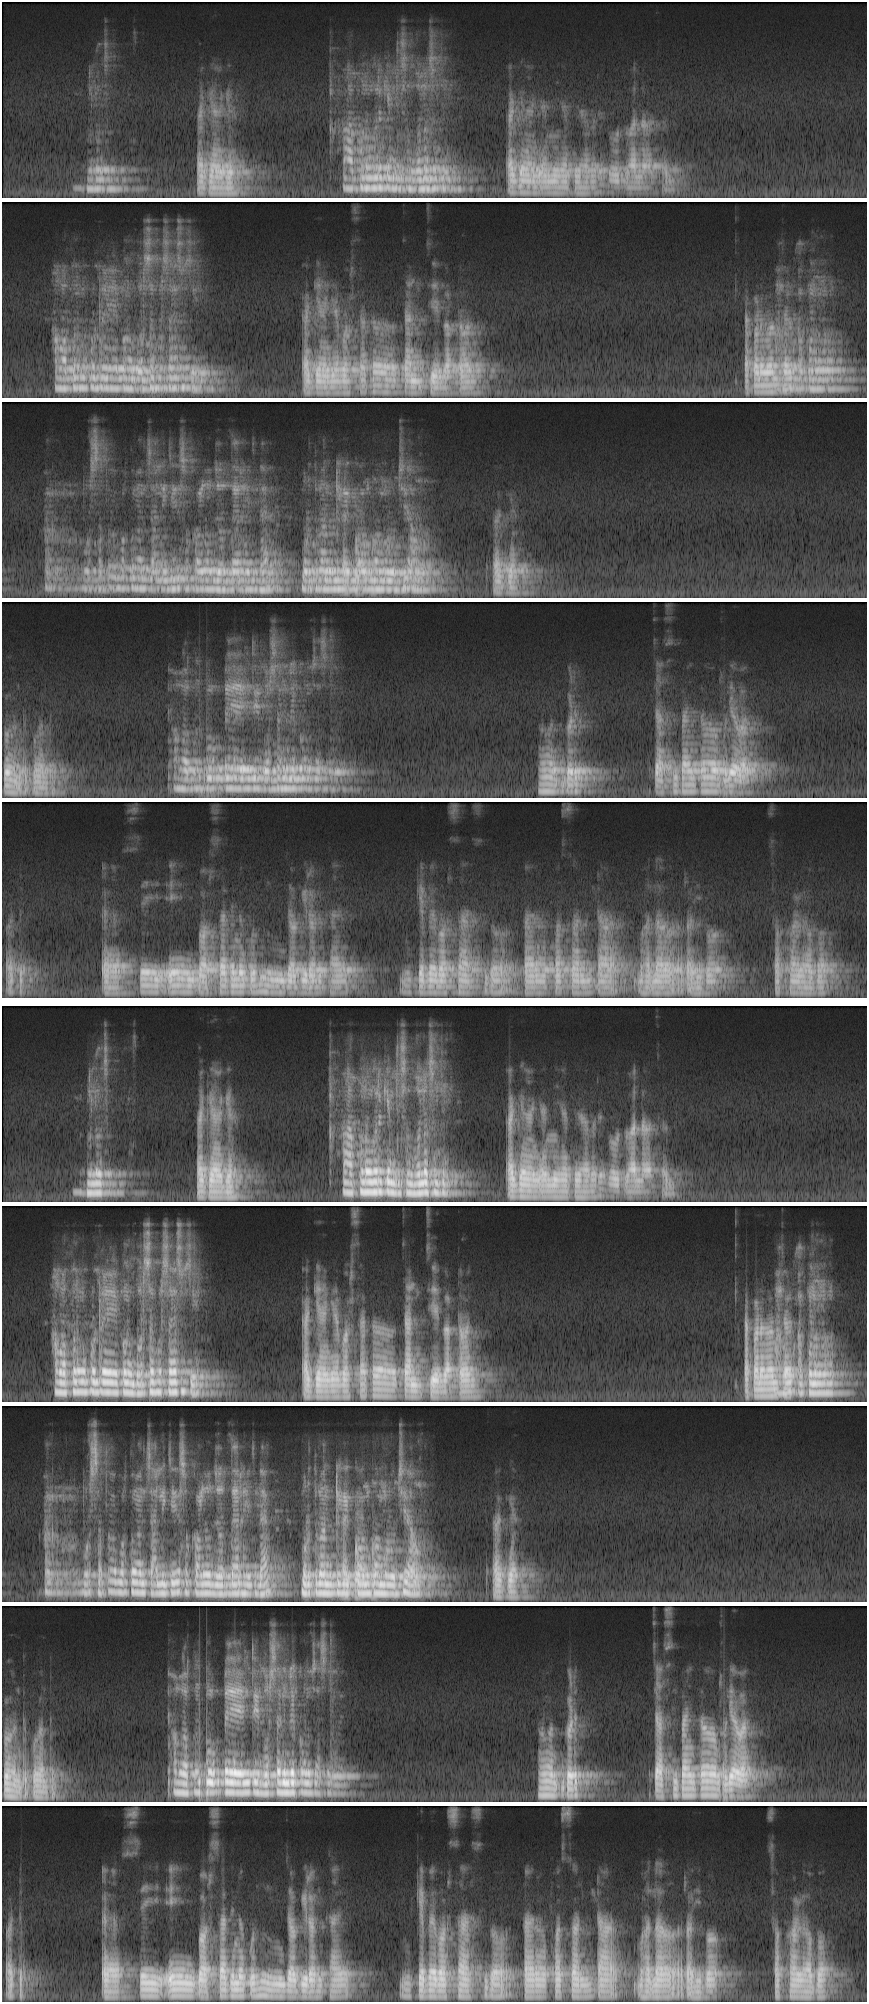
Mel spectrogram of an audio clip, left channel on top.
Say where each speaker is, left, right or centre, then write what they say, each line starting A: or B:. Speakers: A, on the right; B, on the right.
A: ଭଲ ଅଛନ୍ତି
B: ଆଜ୍ଞା ଆଜ୍ଞା।
A: ହଁ ଆପଣଙ୍କ ଘରେ କେମିତି ସବୁ ଭଲ ଅଛନ୍ତି?
B: ଆଜ୍ଞା ନି ନିହାତି ଭାବରେ ବହୁତ ଭଲ ଅଛନ୍ତି।
A: ଆଉ ଆପଣଙ୍କ ପଟରେ କଣ ବର୍ଷା ଫର୍ଷା ଆସୁଚି?
B: ଆଜ୍ଞା ଆଜ୍ଞା ବର୍ଷା ତ ଚାଲଚି ବର୍ତ୍ତମାନ। ଆପଣ ଗନ୍
A: ହଉ ଆପଣ ହ ବର୍ଷା ତ ବର୍ତ୍ତମାନ ଚାଲିଚି ସକାଳୁ ଜୋରଦାର ହେଇଥିଲା। ବର୍ତ୍ତମାନ ଟିକେ
B: ଆଜ୍ଞା
A: କମ
B: ଆଜ୍ଞା
A: କମ ହଉଚି ଆଉ।
B: ଆଜ୍ଞା। କୁହନ୍ତୁ କୁହନ୍ତୁ।
A: ହଉ ଆପଣଙ୍କ ଗୋଟେ ଏମିତି ବର୍ଷା ଦିନରେ କଣ ଚାଷ ହୁଏ?
B: ହଁ ଗୋଟେ ଚାଷୀ ପାଇଁ ତ ମୂଲ୍ୟବାନ। ଅଟ ଆ ସେଇ ଏଇ ବର୍ଷା ଦିନକୁ ହିଁ ଜଗି ରହିଥାଏ। କେବେ ବର୍ଷା ଆସିବ ତାର ଫସଲ ଟା ଭଲ ରହିବ। ସଫଳ ହବ।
